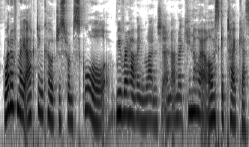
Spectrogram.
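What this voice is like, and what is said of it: German accent. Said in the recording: “I have a German accent.”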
